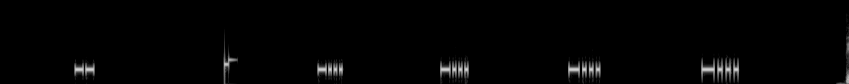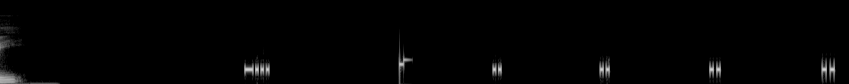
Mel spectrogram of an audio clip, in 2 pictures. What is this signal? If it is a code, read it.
Morse code, heard as a keyed tone, about 36 wpm, spaced as for 8 wpm, 700 Hz. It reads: M BBBB B IIII
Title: Speed-Racing Single Letters 30wpm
